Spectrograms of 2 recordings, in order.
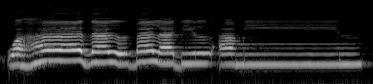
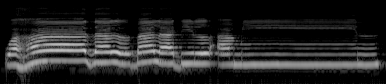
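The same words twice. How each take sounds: Both takes have the same delivery.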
